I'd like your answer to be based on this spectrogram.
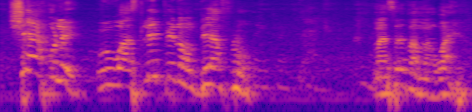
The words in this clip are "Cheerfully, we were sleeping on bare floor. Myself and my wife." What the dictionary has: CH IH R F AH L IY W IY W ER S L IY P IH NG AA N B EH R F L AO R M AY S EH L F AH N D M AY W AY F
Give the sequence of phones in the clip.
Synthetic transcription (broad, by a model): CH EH F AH L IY W IY W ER S L IY P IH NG AA N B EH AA F L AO M AY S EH F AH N M AY W AY F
